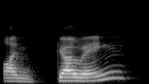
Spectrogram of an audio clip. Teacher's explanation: of sound like one word but two syllables to the and both syllables would be quieter and less stressed than the words that come either side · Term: stressed and unstressed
